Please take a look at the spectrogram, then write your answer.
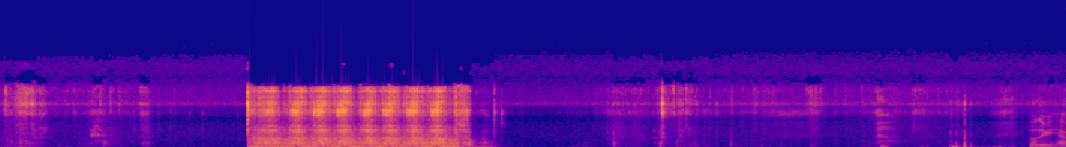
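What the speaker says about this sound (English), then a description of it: "I'm going to give it another test start and see if it cranks" A tractor's starter cranks for about three seconds, a loud rhythmic churning that stops abruptly, followed by quieter clatter and a few handling noises.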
